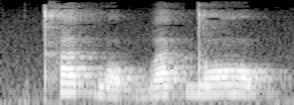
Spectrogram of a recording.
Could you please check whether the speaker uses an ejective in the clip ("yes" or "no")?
no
